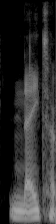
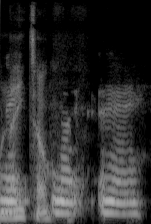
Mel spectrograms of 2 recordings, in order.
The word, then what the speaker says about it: NATO: NATO, not NATO, NATO.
